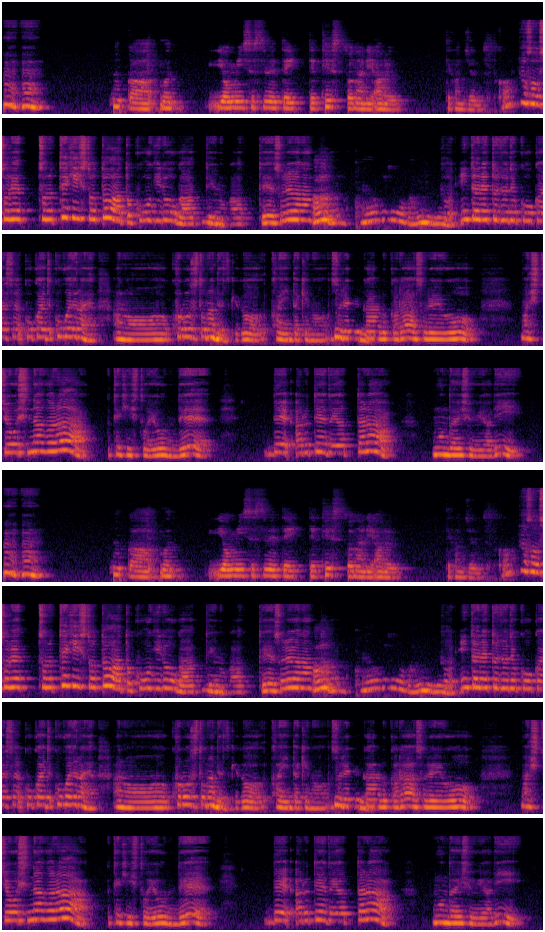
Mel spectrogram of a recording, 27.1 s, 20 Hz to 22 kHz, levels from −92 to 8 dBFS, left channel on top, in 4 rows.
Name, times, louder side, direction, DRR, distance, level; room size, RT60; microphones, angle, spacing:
voice 1, 0.0-0.5 6.5-11.1 12.3-19.5 20.0-21.4 21.7-22.9 23.6-25.2 25.7-26.8, left 1 dB, 5° right, 1.4 m, -29 dB
voice 2, 1.4-2.3 2.6-5.0 5.6-6.4 9.3-9.6 10.6-10.9 11.2-12.5 16.1-16.4 17.7-18.1, left 1 dB, 20° left, 0.8 m, -30 dB
13.0 x 5.7 x 2.4 m
head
